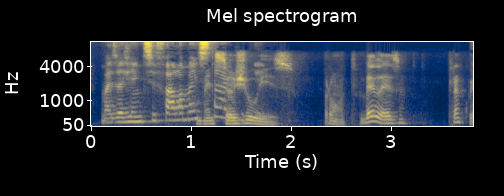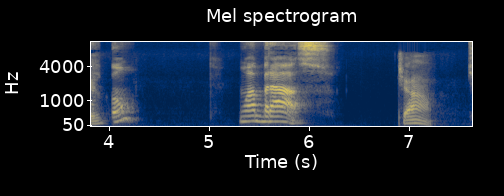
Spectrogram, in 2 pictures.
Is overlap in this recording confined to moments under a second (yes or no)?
yes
